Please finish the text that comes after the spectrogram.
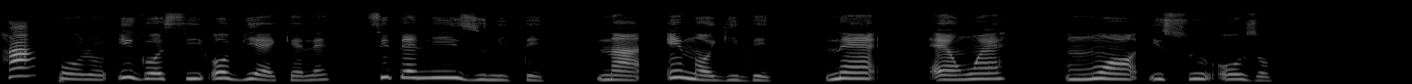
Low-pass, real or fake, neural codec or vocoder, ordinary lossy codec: none; real; none; none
